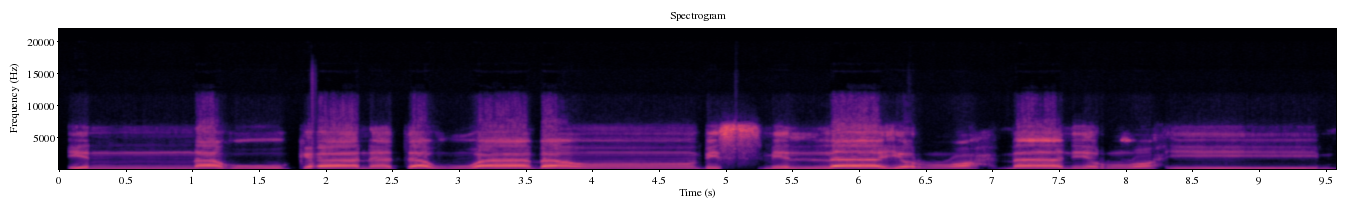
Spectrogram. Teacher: Dia mengganti nun jadi mim. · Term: iklab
